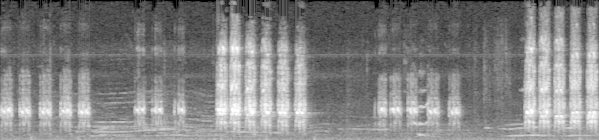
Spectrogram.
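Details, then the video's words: Kingfisher call used to tutor songbirds: bursts of four to six rasping, clipped notes repeated quickly, alternating louder and quieter runs separated by brief pauses, with faint whistles from other birds behind. "MASTERAN TENGKEK UDANG"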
